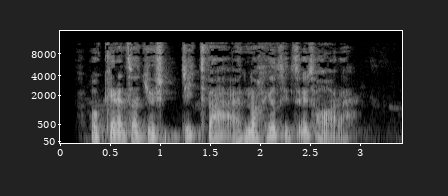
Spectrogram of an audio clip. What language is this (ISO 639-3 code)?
fry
